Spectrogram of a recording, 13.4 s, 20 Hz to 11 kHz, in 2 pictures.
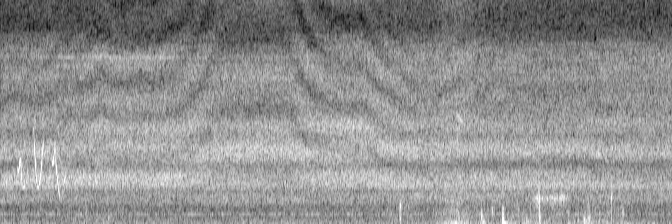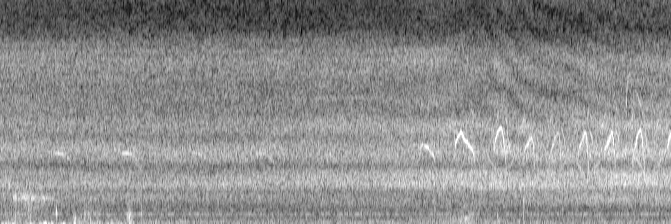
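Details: Hime-harusemi cicadas heard but not seen, Yamaguchi Prefecture, Japan, 19 July 2022: a dense, steady high-pitched shimmering drone with layered bands runs throughout, with scattered low knocks and faint chirps near the end.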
